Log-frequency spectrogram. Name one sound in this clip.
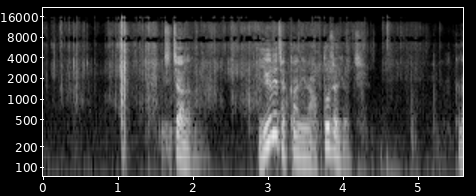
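Hands handle a stiff card with a soft rustle.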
